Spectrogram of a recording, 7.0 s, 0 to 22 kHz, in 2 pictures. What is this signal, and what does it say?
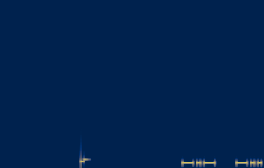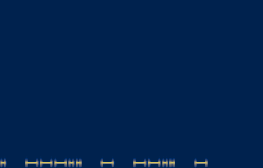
Morse code, heard as a keyed tone, about 25 wpm, spaced as for 18 wpm, 700 Hz. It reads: KB8TZT
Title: USA Call Signs - 6 Characters - 2x Character Spacing - 25wpm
